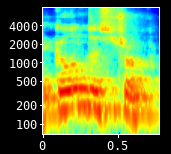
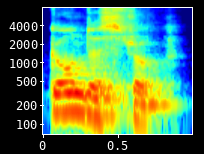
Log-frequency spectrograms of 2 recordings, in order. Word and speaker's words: Gundestrup: And there's the Gundestrup cauldron. The what now? Gundestrup. Spell that for me.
